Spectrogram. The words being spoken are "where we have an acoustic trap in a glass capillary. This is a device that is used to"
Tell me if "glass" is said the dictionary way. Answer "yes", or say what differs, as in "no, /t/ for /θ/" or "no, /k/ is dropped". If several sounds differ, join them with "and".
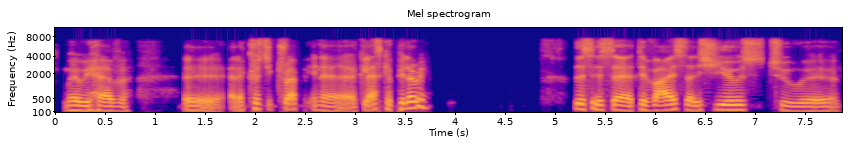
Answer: yes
